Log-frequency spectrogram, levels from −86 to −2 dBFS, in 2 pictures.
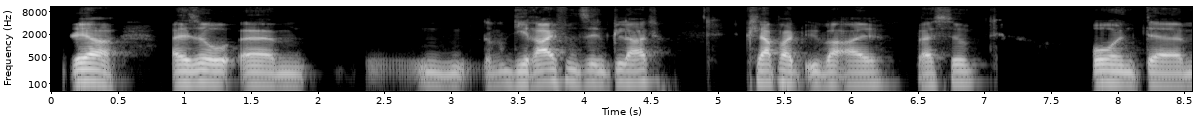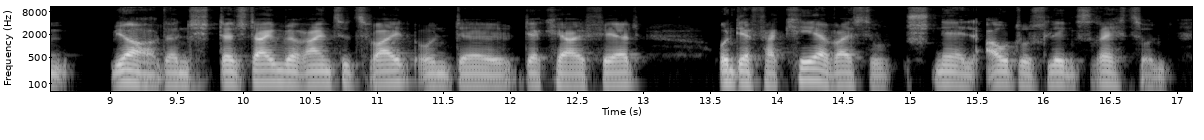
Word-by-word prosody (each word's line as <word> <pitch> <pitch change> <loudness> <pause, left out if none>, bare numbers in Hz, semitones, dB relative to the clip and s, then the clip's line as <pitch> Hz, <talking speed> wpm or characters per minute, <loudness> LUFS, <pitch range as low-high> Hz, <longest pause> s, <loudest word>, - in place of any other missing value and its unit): Ja, 115 -3 +7 0.4
also, 105 +1 +4
ähm, 95 -2 +1 0.4
hm, 95 -3 -10 0.3
die 105 +1 0
Reifen 115 +1 +5
sind 105 0 -5
glatt, 115 0 0 0.6
klappert 110 -1 +3
überall, 100 -1 -1 0.2
weißt 95 +1 -2
du? 105 0 -3 0.8
Und, 105 -2 +2
ähm, 95 -1 +1 0.3
ja, 105 -4 +2
dann 95 -2 -5
st 95 +6 -10
dann 105 -1 +3
steigen 110 +1 +3
wir 105 -2 +2
rein 105 +1 +1
zu 105 -1 -7
zweit 110 +1 -1
und, 90 0 -6
äh, 90 -1 -3
der 95 -2 -5
Kerl 95 -2 0
fährt. 100 0 -2 0.6
Und - - +1
der - - +3
Verkehr, 125 -5 0
weißt 95 -1 -3
du, 85 -2 -11
schnell, 100 -4 -5
Autos 100 -3 -2
links, 100 -3 -3
rechts 100 -5 -4
und - - -12
100 Hz, 135 wpm, -26 LUFS, 95-105 Hz, 0.8 s, Ja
